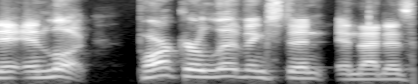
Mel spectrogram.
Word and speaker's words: Livingstone: And look, Parker Livingston, and that is how you pronounce it, by the way, he is leaving Texas.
